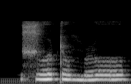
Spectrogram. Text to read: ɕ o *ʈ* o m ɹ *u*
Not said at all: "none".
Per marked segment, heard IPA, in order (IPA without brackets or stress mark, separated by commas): ʈ, o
